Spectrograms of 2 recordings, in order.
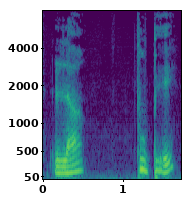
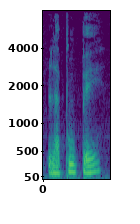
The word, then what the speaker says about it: poupée: well, okay, and then words ending with accent aigu, and then here, okay, remember this final is not pronounced, so you will have this e, remember accent aigu, it's e sound, okay, la poupée, the doll, l'arrivée, the arrival, okay, la poupée, l'arrivée, so feminine as well.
